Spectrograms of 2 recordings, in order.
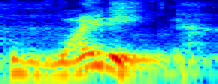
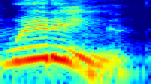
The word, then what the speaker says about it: Whiting: Whitting, have you ever heard of the fish called whiting? Well, that's how you pronounce my surname. What's up, man? So it's not Whitting.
